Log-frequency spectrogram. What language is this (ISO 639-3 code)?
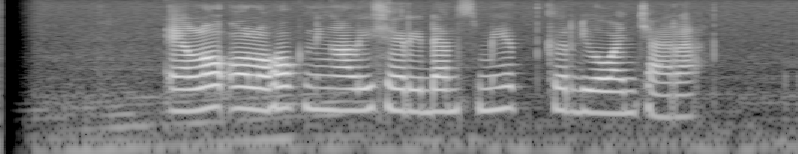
sun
